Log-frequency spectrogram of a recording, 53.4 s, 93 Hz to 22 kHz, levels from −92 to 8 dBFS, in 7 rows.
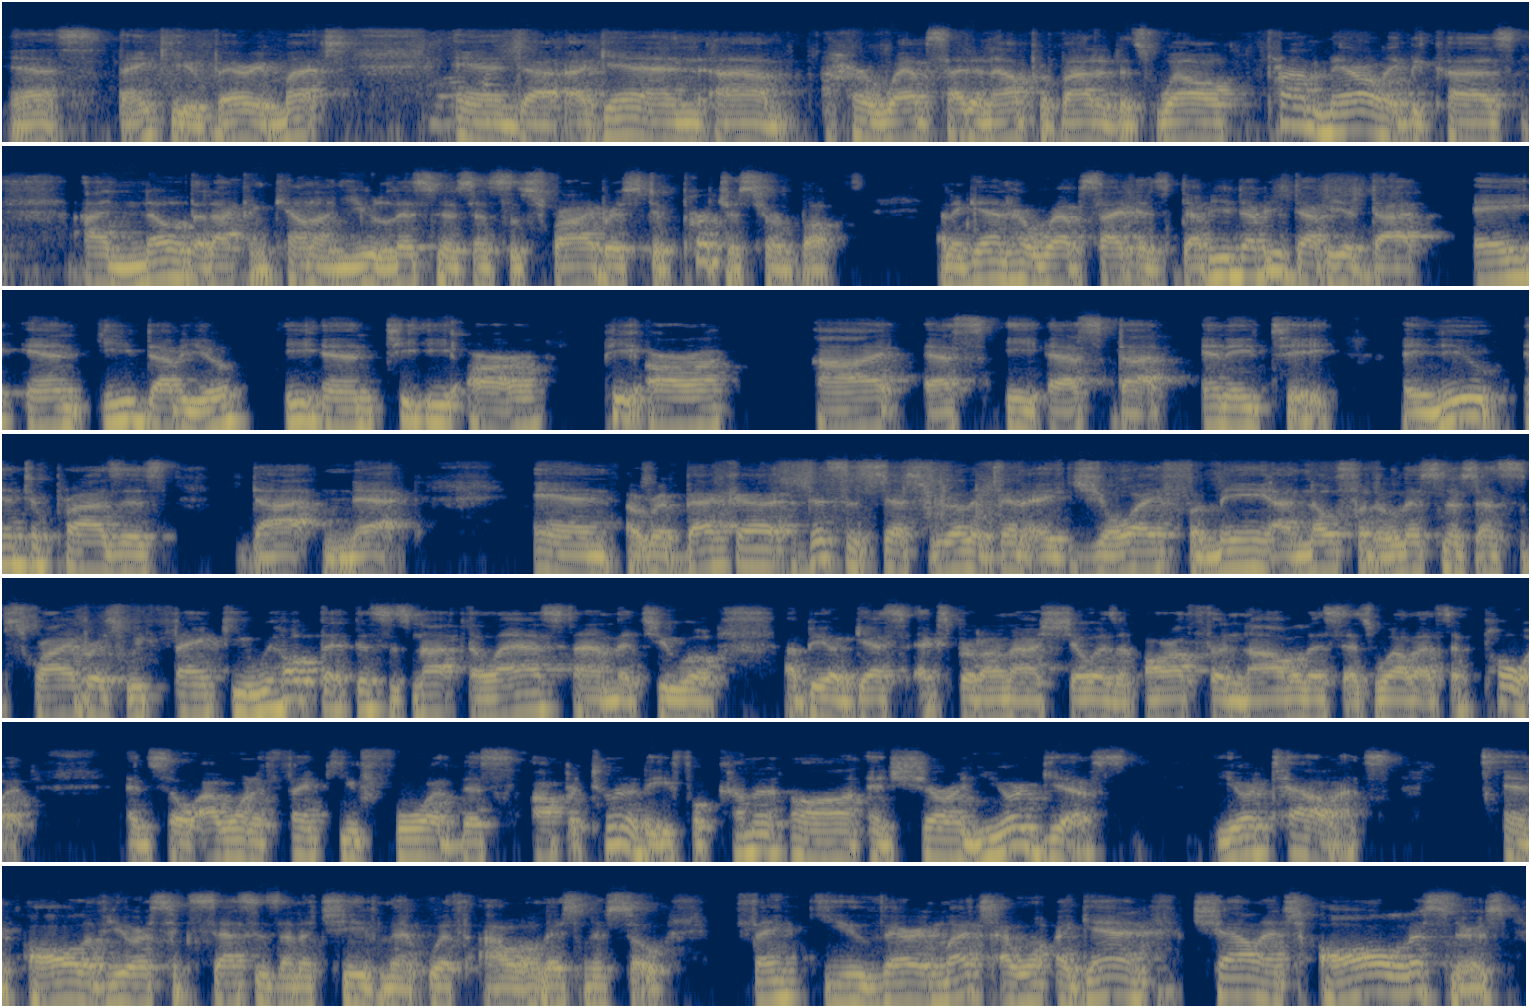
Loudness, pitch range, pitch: -27 LUFS, 100-125 Hz, 110 Hz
